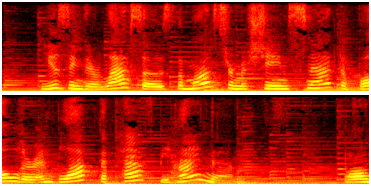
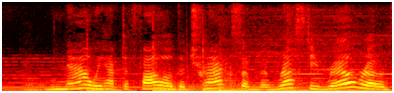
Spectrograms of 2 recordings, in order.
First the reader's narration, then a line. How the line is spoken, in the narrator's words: said AJ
